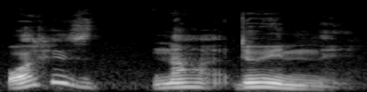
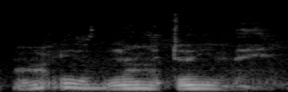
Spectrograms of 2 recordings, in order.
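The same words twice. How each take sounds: First: Loud, slow teacher question; louder slower first ask. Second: Softer, patient repeat of the question; softer repeated ask. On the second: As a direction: repeat it softly, inviting an answer. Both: Shown as a demonstration.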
